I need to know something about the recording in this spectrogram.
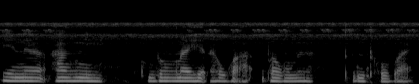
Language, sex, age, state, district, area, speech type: Bodo, female, 60+, Assam, Chirang, rural, spontaneous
